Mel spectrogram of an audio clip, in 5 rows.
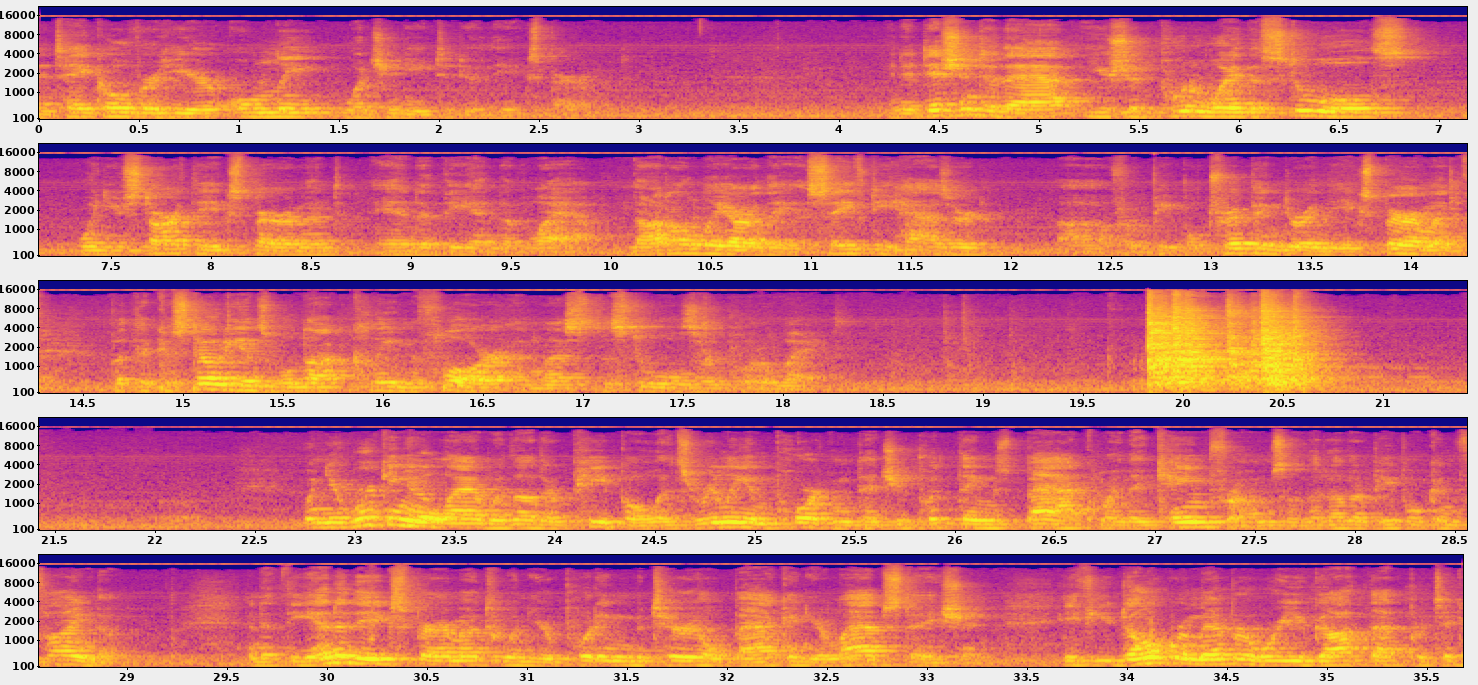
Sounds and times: Speech: 0:00.0 - 0:03.0, 0:04.2 - 0:18.4, 0:22.0 - 0:35.6.

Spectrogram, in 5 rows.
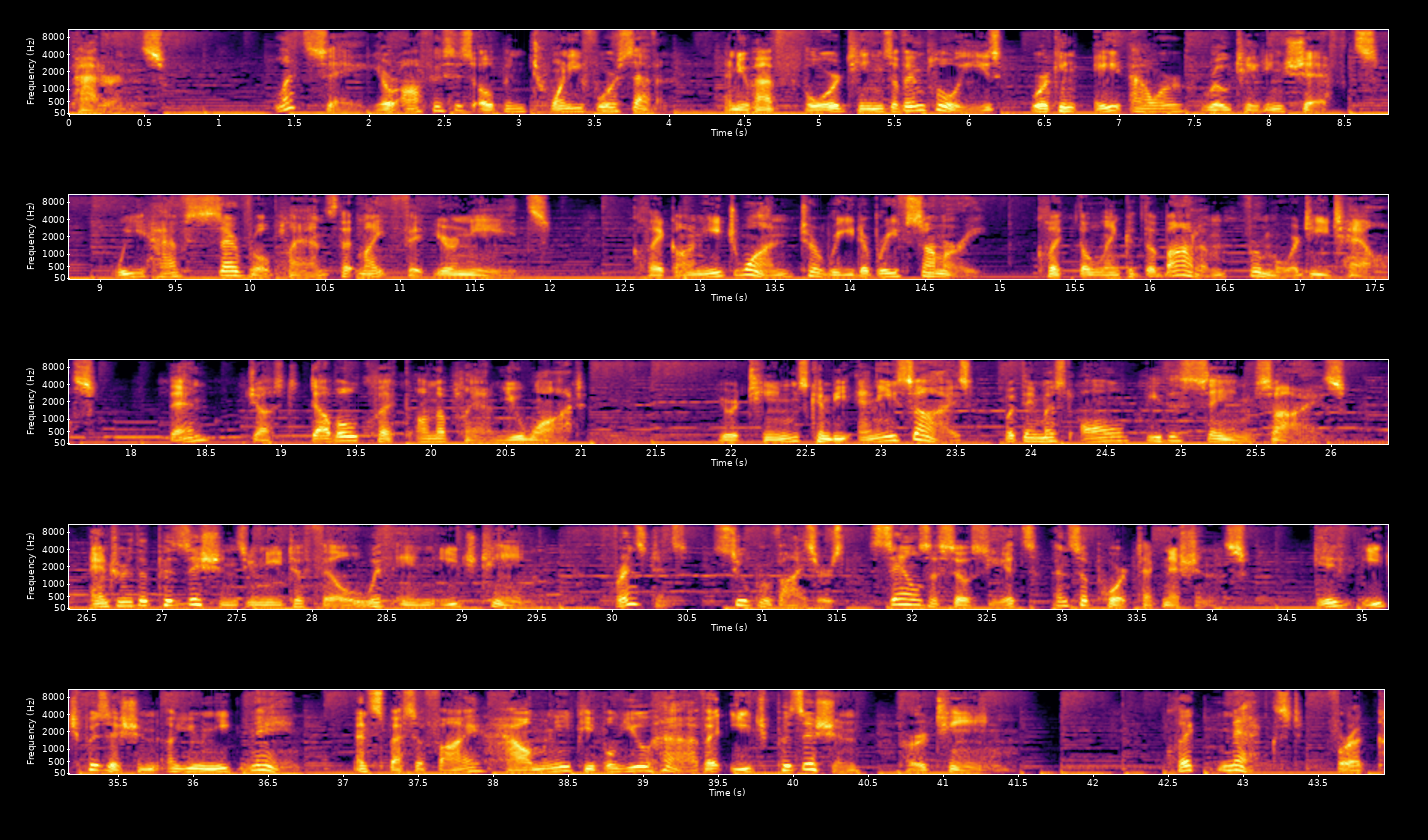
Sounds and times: Speech: 0:00.0 - 0:00.7, 0:01.4 - 0:12.0, 0:12.6 - 0:21.0, 0:21.9 - 0:41.6, 0:42.5 - 0:43.9
Music: 0:00.0 - 0:43.9.

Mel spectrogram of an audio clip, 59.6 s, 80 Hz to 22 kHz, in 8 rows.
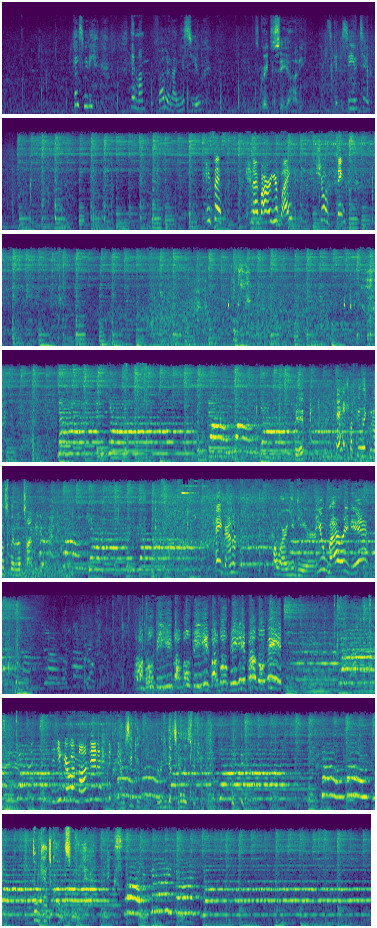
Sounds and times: Outside, urban or manmade: 0:00.0 - 0:59.6
Outside, rural or natural: 0:06.0 - 0:59.6
Music: 0:06.8 - 0:38.2, 0:40.4 - 0:59.6.

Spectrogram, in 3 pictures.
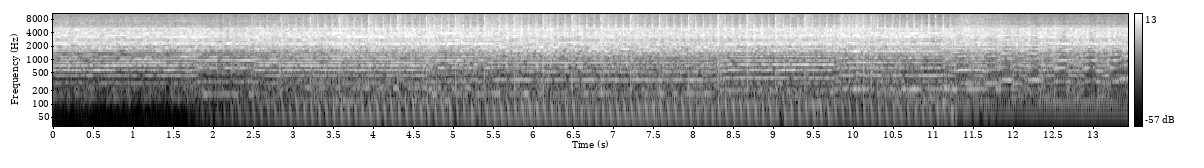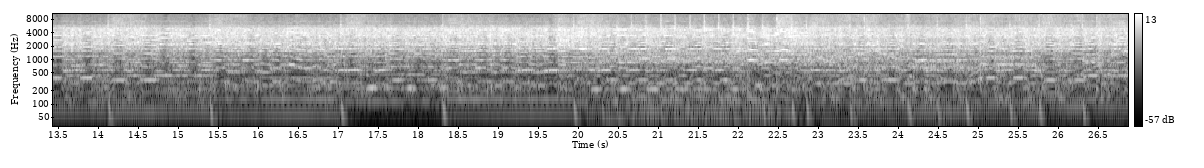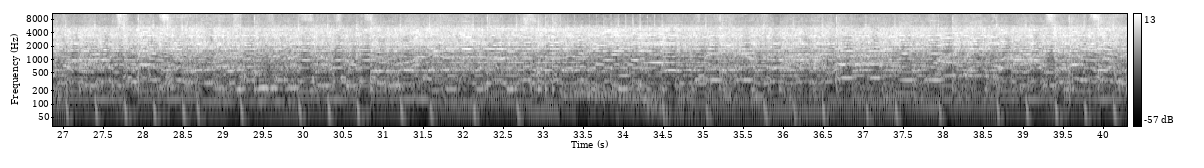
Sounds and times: Music: 0:00.0 - 0:40.3.

